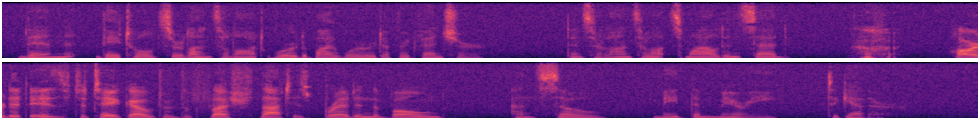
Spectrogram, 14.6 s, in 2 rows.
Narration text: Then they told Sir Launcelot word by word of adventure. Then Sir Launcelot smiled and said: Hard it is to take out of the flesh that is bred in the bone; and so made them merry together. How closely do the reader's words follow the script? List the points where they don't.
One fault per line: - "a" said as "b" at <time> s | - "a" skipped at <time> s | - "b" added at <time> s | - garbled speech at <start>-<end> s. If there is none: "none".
none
